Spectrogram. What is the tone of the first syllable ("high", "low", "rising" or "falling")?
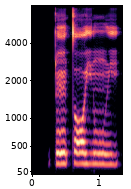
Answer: high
